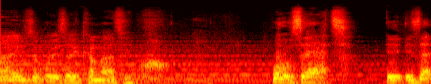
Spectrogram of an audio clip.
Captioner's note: exhales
